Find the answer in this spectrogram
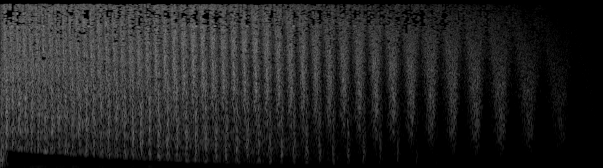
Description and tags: I was trying to make some fx you can hear in Enigma’s tracks (for example ‘The Eyes Of Truth’).
Made with Audition.
P. S. Maybe it’d be a better sound if you listen to a downloaded file.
